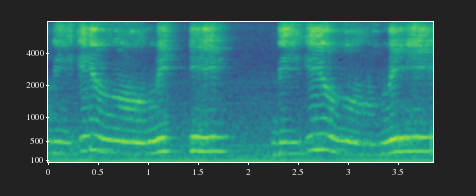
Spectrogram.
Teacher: huruf dalal akan terdengar panjang bunyinya ketika dia Sakinah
